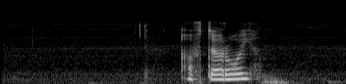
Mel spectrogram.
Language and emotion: Russian, neutral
